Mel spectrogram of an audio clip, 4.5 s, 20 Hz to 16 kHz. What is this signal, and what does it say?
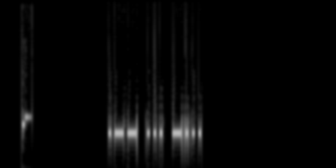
Morse code, heard as a keyed tone, about 28 wpm, 700 Hz. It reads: WSB
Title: USA Call Sign Postfixes - 3 Letters 28wpm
